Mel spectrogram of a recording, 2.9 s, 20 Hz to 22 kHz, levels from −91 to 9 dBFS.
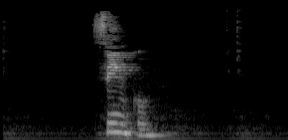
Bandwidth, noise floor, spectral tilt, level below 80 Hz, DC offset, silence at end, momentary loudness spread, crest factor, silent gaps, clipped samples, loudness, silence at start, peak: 16.5 kHz; -78 dBFS; -2.5 dB/octave; -70 dBFS; under 0.1%; 1.25 s; 16 LU; 22 dB; none; under 0.1%; -32 LUFS; 0.95 s; -16 dBFS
